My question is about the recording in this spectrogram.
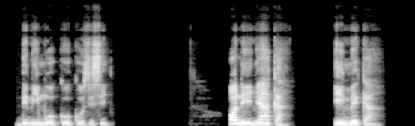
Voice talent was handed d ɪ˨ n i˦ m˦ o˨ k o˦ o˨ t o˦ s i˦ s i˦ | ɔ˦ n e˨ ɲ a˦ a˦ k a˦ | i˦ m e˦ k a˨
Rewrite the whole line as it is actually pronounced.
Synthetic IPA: d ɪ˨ n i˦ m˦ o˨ k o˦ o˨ k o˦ s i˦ s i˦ | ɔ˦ n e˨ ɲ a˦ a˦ k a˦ | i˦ m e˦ k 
